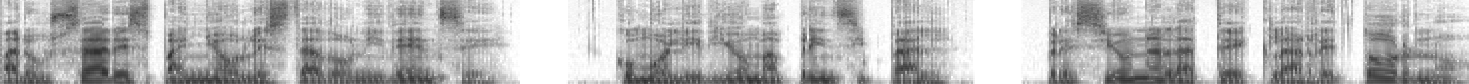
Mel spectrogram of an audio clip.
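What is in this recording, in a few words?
Voice Over Instructions Spanish US; Language Chooser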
